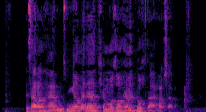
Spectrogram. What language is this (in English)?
Persian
